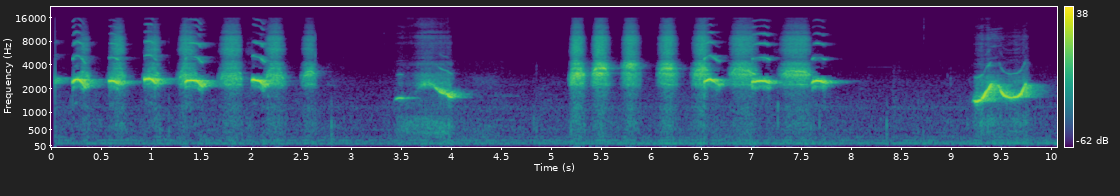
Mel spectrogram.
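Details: Pet talking parrot whistling like a human: a run of rapid pulsed, bright whistle notes, then a short slurred falling whistle, another fast pulsed series, and a final looping rising-falling whistle, indoors with no other sounds.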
